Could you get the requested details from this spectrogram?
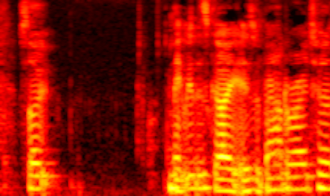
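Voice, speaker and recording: A woman with a non-native accent. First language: not English. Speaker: commentary YouTuber. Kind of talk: casual commentary to camera.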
